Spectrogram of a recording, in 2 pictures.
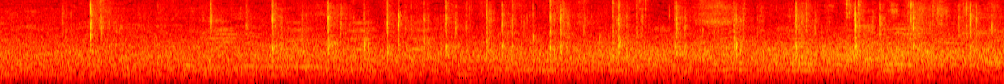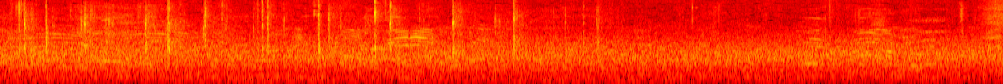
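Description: Ballpark ambience: indistinct voices of spectators and players over a steady rushing outdoor noise, with scattered light clicks.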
